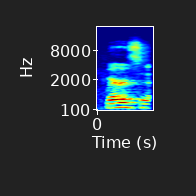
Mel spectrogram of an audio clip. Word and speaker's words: Märzen: I did it to see if you guys were paying attention, because I know it's pronounced Märzen. Märzen actually means March, so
